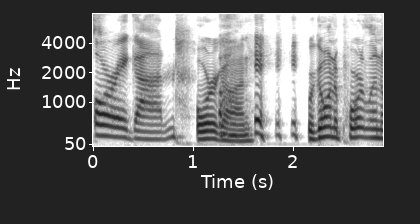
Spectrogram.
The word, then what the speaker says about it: Oregon: weird okay go ahead I said it how it's pronounced Oregon Oregon we're going to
